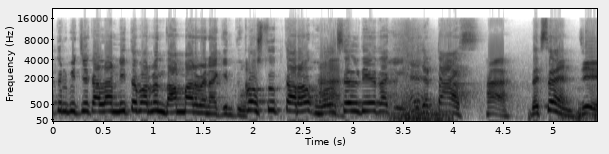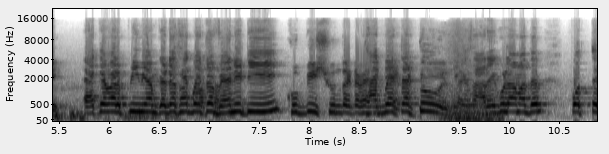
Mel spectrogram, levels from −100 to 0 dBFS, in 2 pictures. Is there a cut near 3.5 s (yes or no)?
yes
